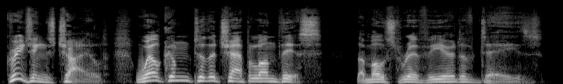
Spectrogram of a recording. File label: Greeting Imperial Male; Unused Holiday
